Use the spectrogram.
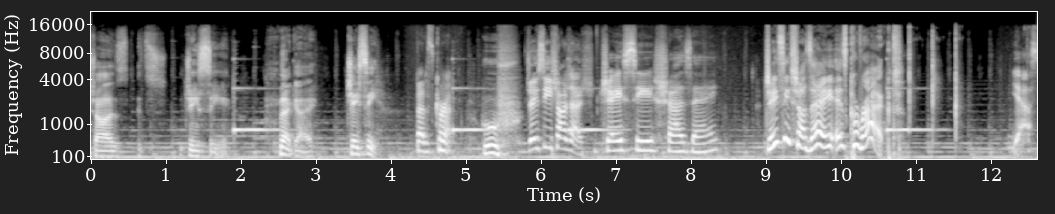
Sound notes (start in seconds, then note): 1.9 bell rings; 6.1 bell rings; 10.6 bell rings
